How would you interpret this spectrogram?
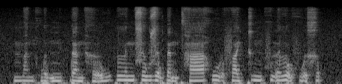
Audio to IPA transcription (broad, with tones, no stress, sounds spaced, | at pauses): m a̤˨˩ n h w ə̰˧˨ w ɲ ə˨˩ p̚ ɗ a˧˩ n h ə̰ː˧˥ w | l ə˧ n s ə˧ w z ə̰˧˨ w ɗ a̰˧˨ n t̪ʰ aː˨˦ h w ṵ˧˨ ə̯ f a˨˦ j k ɨ˨˦ ŋ f ɨ̰˧˥ ə̯ l o̰˧˨ f ṵ˧˨ ə̯ x ə˦˥ p̚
